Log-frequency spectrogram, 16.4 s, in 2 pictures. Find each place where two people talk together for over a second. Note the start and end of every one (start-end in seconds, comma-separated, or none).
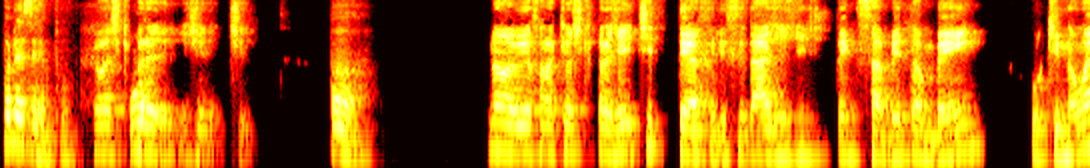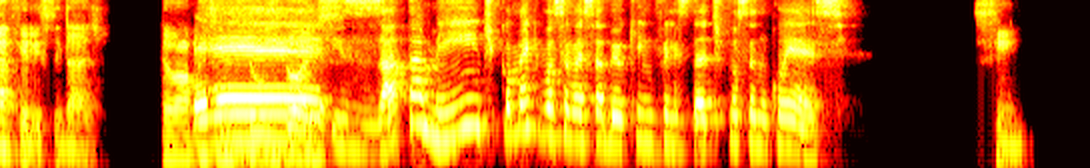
9.6-10.8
